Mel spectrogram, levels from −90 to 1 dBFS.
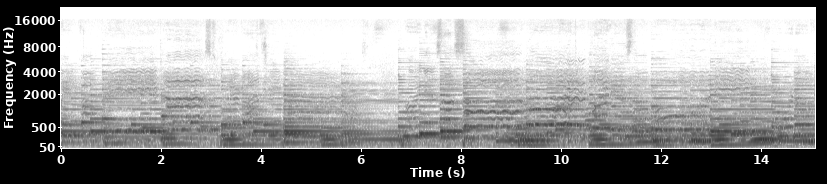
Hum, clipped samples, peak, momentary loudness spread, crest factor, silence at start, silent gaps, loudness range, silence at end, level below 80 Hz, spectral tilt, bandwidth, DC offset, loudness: none; under 0.1%; -14 dBFS; 8 LU; 14 dB; 0 s; none; 3 LU; 0 s; -56 dBFS; -8.5 dB/octave; 16.5 kHz; under 0.1%; -30 LUFS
